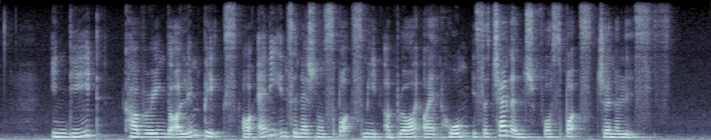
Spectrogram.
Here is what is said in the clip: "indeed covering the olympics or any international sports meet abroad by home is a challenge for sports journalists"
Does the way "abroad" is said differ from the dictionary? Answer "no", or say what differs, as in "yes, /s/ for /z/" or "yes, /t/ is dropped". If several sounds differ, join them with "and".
no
